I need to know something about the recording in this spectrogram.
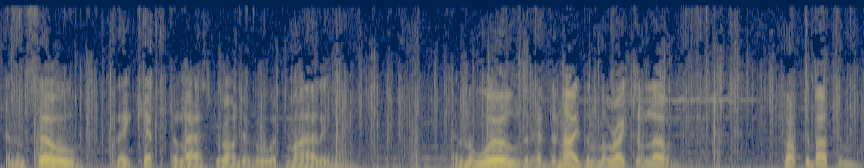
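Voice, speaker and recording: A man narrating a 1940s radio drama in a grave, measured, dramatic manner. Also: sits low, steady tone. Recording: dull old radio recording over music.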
